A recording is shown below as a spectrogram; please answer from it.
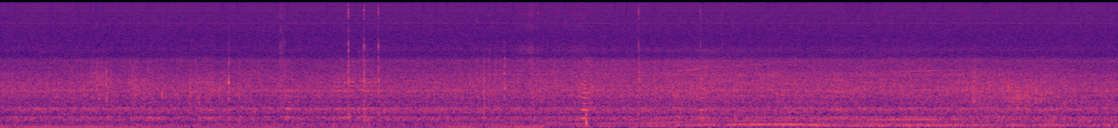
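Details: Honeybee swarm caught in a custom flowerpot fiber swarm trap used as a bait hive, being moved into a Langstroth hive: a steady, dense, low humming drone throughout, broken by one sharp click about halfway through.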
